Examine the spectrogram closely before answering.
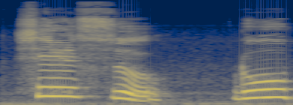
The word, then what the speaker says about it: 실수: 실수. 앞 글자 실의 받침이 리을이고 뒤에 시옷이 왔습니다. 받침 리을은 르로 발음하고 자음 시옷은 스로 발음합니다. 실수는 실수로 발음합니다.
